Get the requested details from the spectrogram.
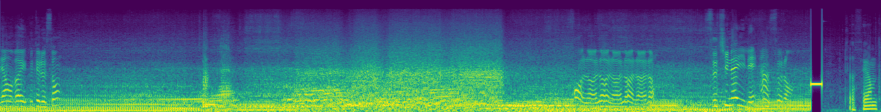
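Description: A motorcycle engine drones steadily close by.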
